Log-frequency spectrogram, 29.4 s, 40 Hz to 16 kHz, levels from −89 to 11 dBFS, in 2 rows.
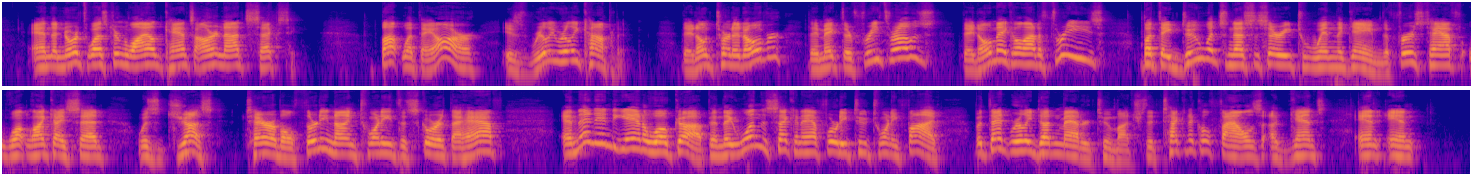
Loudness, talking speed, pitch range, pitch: -18 LUFS, 170 wpm, 160-210 Hz, 185 Hz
